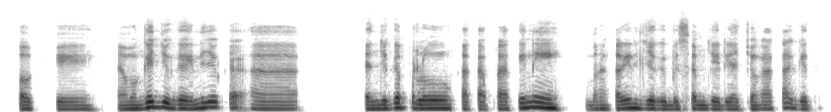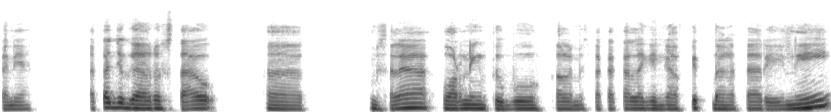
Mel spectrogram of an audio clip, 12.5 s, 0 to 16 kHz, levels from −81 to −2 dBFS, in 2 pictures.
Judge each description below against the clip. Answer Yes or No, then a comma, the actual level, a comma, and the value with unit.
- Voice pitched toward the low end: Yes, low, 120 Hz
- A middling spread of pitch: No, narrow, 2.2 semitones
